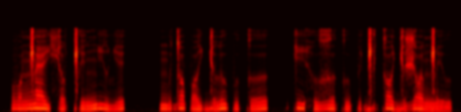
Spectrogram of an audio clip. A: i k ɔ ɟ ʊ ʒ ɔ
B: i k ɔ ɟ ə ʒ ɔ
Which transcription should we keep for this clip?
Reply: A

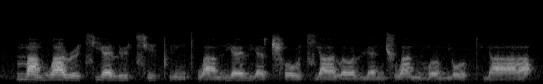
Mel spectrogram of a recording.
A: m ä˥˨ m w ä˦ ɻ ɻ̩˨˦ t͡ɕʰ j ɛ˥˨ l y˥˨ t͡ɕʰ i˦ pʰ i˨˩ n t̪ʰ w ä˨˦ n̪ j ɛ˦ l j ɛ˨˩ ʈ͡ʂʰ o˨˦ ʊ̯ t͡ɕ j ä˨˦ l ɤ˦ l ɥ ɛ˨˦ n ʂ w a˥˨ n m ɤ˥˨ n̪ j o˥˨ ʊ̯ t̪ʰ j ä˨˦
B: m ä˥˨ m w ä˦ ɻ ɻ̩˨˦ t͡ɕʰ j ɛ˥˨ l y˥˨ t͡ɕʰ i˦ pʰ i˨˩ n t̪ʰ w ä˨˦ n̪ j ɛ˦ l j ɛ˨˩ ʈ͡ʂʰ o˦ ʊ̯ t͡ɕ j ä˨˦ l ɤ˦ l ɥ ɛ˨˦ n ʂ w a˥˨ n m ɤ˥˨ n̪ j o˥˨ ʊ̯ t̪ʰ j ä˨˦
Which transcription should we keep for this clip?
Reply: A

